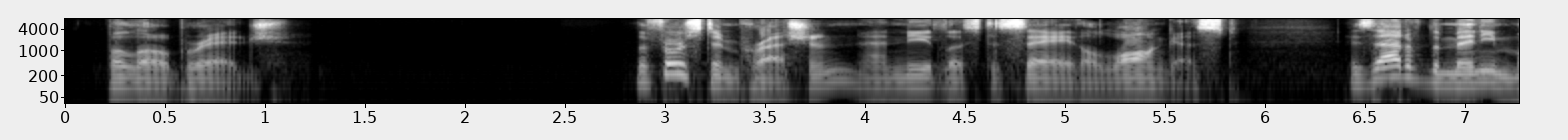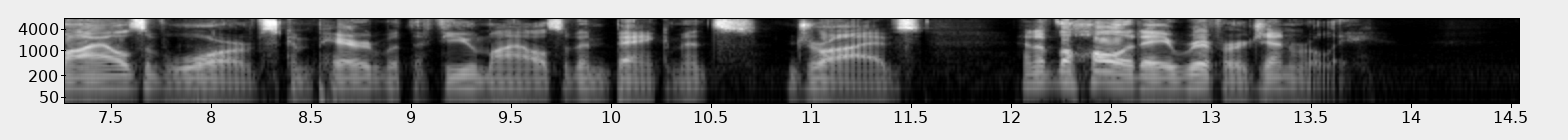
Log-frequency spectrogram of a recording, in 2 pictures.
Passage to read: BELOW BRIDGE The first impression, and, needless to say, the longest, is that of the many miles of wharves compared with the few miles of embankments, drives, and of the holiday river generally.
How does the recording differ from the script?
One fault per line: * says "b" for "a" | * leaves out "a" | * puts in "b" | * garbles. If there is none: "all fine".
all fine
